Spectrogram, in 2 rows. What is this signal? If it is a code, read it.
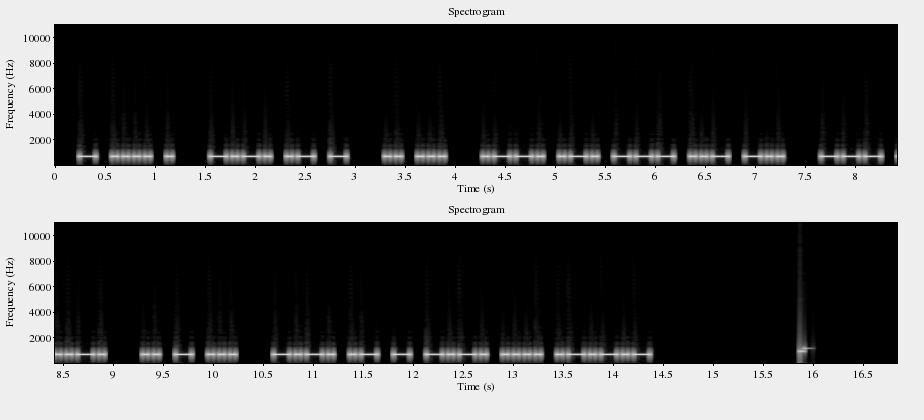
Morse code, heard as a keyed tone, about 22 wpm, 700 Hz. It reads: THE CAT IS PROUD OF ITS CATCH.
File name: practice / 22wpm / Sentences with 2-Word Phrases - 22wpm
